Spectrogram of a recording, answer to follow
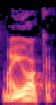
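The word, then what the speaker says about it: Mallorca: RCA for some reason we spell it ma ll or now that makes sense my Yorker right because in latino-hispanic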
